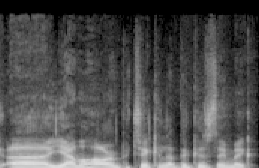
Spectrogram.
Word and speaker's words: Yamaha: level affordable boutique guitar now you say yamaha or yamaha i see yamaha okay how do you say it yamaha yamaha yamaha sounds the same to me it's the accent i'm sure it is so we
